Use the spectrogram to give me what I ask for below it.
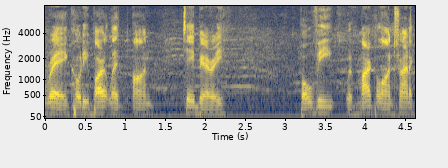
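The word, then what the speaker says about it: Bowe: play by bovee movie spells the name b-o-w-e but it's pronounced bovee that's four on marcelo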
